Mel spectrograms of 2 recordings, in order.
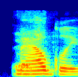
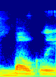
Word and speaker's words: Mowgli: man's name is Mowgli Mowgi really as you stated earlier well it is Mowgli in this film Mowgi No, Mowgli.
